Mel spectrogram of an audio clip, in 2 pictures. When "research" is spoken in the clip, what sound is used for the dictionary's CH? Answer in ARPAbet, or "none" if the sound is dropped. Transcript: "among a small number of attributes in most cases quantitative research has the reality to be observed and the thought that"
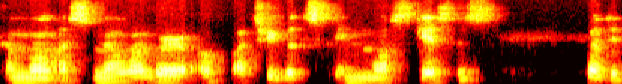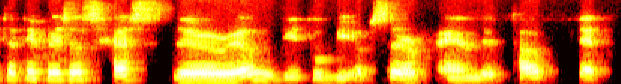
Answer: S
